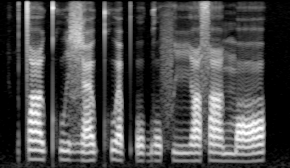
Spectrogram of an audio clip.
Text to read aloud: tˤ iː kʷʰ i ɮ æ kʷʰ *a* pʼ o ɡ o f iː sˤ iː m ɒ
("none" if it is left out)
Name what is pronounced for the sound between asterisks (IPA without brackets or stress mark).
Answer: æ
